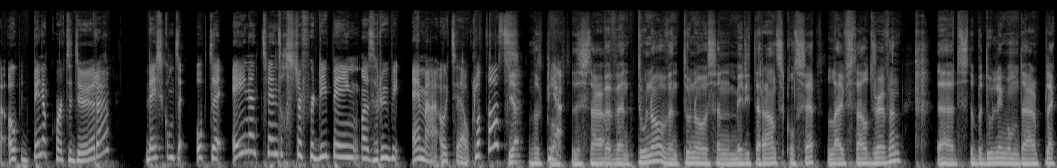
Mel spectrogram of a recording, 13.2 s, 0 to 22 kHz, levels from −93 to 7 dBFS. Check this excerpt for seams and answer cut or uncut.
cut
